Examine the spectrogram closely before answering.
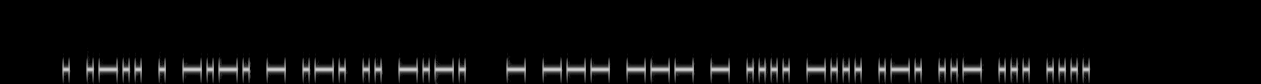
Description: Morse code, heard as a keyed tone, about 20 wpm, 700 Hz. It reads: ELECTRIC TOOTHBRUSH
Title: Difficult Words - Speed-Racing with Hints - 20wpm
